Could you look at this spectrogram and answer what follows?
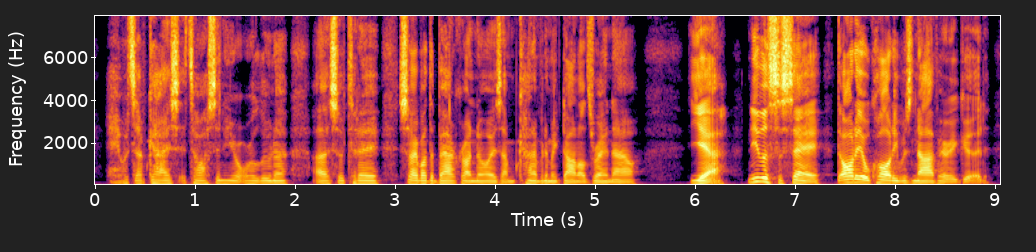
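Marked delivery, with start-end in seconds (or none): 0.1-5.4 hushed, soft, kept-down voice. Retelling recording a video in a McDonald's: re-enacting own half-whispering. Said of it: "I'm sitting there basically whispering".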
